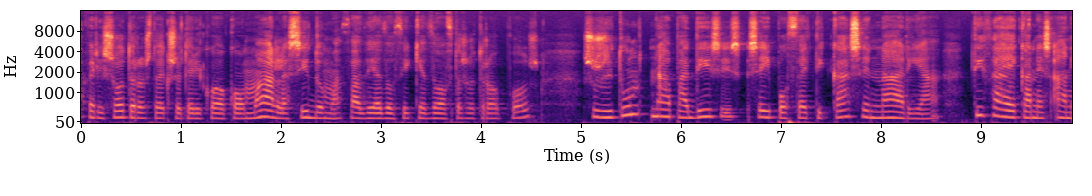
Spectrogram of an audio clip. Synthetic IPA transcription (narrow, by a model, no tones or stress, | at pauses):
pe̞ɾiso̞t̪e̞ɾo̞st̪o̞ekso̞t̪e̞ɾiko̞ɐko̞mɐːlɐsind̪o̞mɐθɐðiɐðo̞θiceðo̞ɐft̪o̞so̞t̪ɾo̞po̞sː | uzit̪unːɐːpɐnd̪isisːe̞ipo̞θe̞t̪ikɐse̞nɐɾiɐt̪iθɐe̞kɐne̞sɐ̰n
